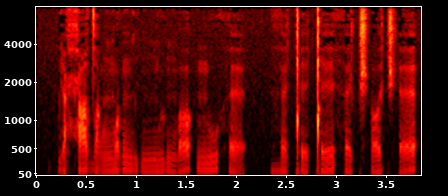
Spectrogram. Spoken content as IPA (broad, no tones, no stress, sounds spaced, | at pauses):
k͡p i ħ i dˤ u ŋ͡m ʌ ŋ͡m i ŋ͡m ɯ ŋ ʌ | n u h ɛ | ɦ ɛ ǃ e ǃ e h ɛ t͡ʃʼ ʌ t͡ʃʼ ɛ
